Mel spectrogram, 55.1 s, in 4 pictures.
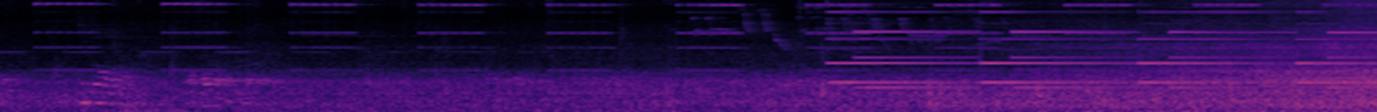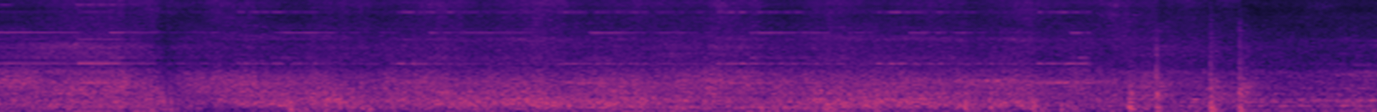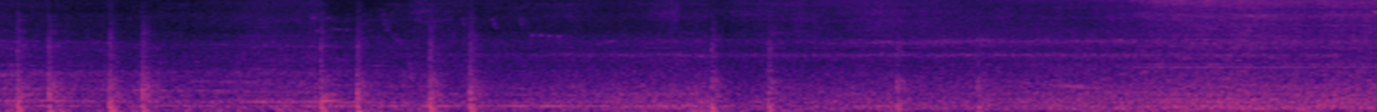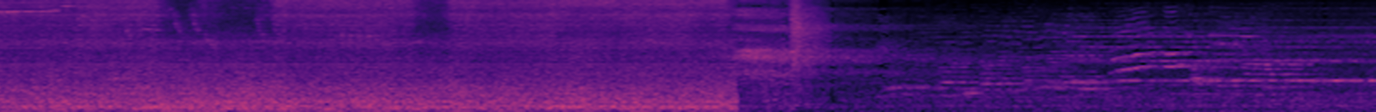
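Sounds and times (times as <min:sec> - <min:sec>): steady high tones: 0:00.0 - 0:25.0, 0:48.6 - 0:52.3
train passing at speed: 0:00.0 - 0:55.0
train running along platform: 0:00.0 - 0:55.0.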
